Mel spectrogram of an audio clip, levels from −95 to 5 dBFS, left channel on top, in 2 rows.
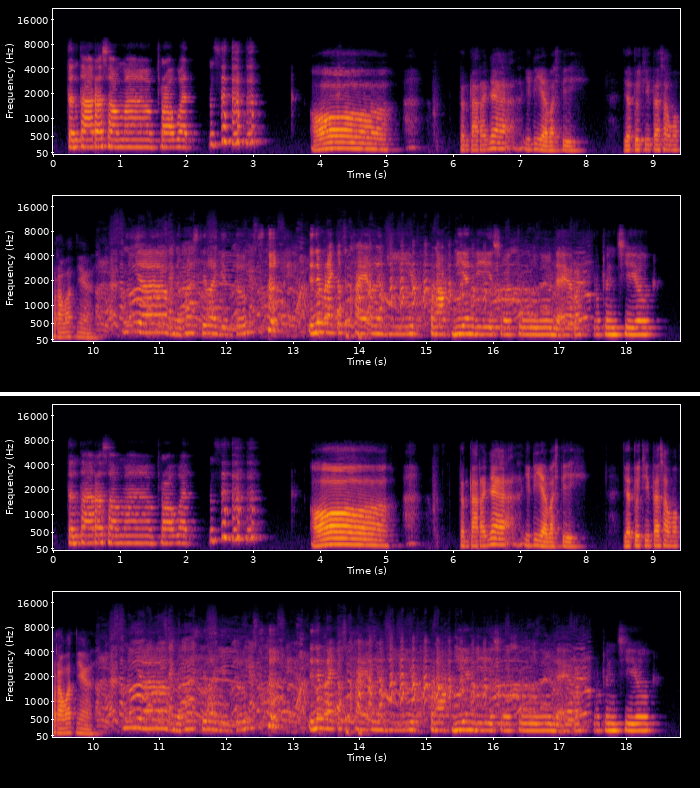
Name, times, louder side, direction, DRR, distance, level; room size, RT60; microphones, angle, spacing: voice 1, 0.2-2.0 2.3-3.1 10.4-18.4, left 2 dB, 35° left, 1.1 m, -25 dB
voice 2, 3.9-5.5 6.1-7.9 8.6-10.0, right 4 dB, 70° right, 1.2 m, -22 dB
sound 1, 10.0-17.5, right 1 dB, 10° right, 0.6 m, -30 dB
10.0 x 9.1 x 3.5 m
head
